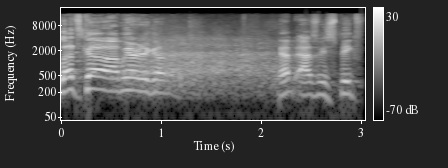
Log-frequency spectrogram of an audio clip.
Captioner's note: laughter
